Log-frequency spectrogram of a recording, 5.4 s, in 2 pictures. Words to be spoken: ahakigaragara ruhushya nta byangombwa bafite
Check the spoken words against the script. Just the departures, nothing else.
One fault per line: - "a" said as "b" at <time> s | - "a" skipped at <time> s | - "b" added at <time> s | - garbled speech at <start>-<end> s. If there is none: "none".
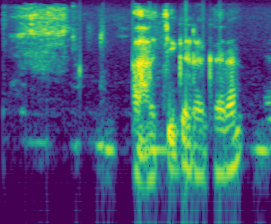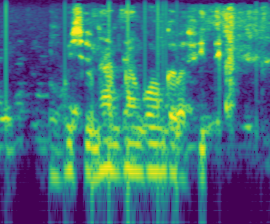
none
